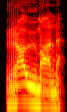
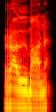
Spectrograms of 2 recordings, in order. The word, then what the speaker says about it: Rayman: being helpful here yes because Rayman turns into like raan and that's if you if you didn't know anything about engl English and you were to just pronounce Rayman in in a complete finished way it would be raan so that's let me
